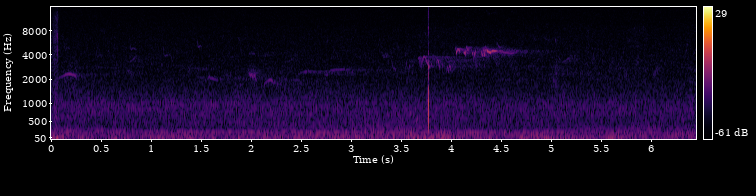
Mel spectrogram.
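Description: A single sharp click of a putter striking a golf ball, a little past halfway through, against a quiet outdoor background with faint bird chirps before and after it.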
